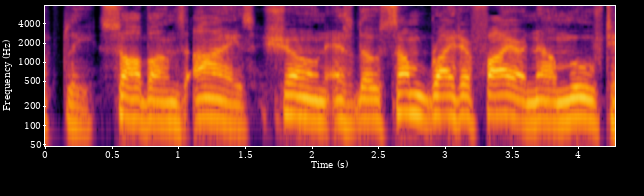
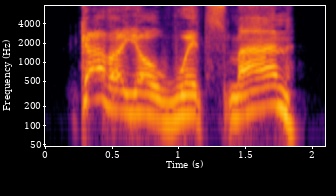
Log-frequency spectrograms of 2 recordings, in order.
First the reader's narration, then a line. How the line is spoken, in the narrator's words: Gotian roared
